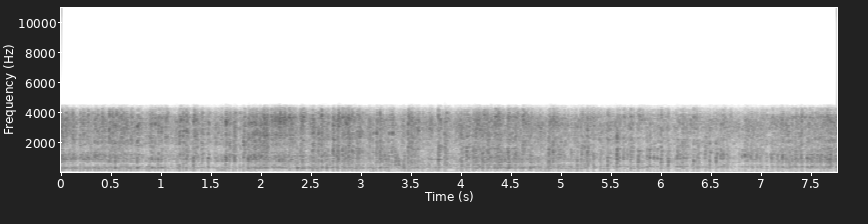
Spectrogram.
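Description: A car engine idles with a steady rumble close by.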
